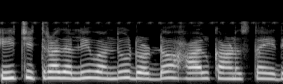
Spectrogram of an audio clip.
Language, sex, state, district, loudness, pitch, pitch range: Kannada, female, Karnataka, Bidar, -13 LUFS, 280 Hz, 270-295 Hz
